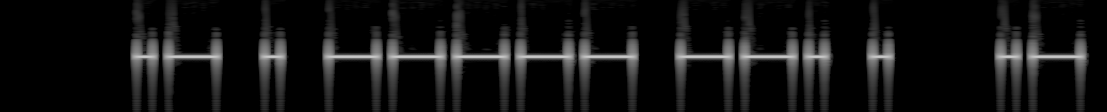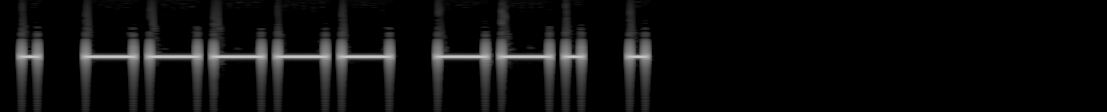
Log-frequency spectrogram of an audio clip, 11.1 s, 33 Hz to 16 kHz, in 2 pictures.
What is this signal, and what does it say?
Morse code, heard as a keyed tone, about 15 wpm, 700 Hz. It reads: AE0GE AE0GE
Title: USA Call Signs Repeated 2x 15wpm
